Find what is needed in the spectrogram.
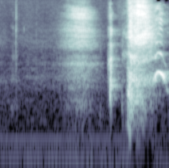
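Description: A woman sneezes once: a drawn-in breath about a second in, then a loud sneeze near the end.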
